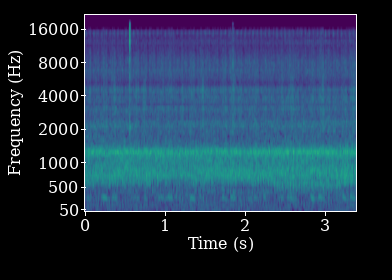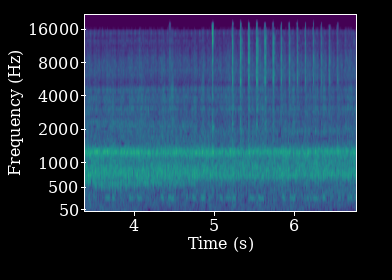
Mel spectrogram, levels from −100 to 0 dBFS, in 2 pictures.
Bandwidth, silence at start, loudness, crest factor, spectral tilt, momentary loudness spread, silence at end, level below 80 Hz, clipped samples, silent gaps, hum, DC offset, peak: 18 kHz; 0 s; -39 LUFS; 34 dB; 0 dB/octave; 6 LU; 0 s; -76 dBFS; under 0.1%; none; none; under 0.1%; -6 dBFS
